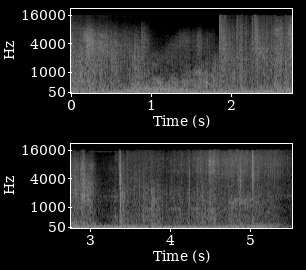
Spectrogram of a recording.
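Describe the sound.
The Jericho missile explosion from the film Iron Man is a huge, continuous roar of deep booming blasts with crackling bursts layered on top, staying very loud for several seconds before it drops off sharply at the end.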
